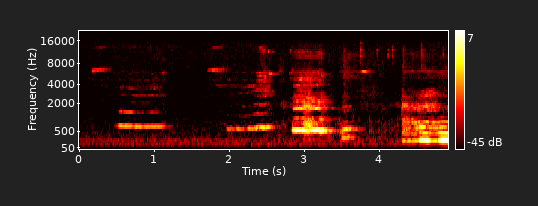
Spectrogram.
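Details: A pet dog indoors, vocalising as she does every night while the TV is on: thin whistled whines, long drawn tones, then louder harmonic squeaky yelps near the end, with a low steady room hum.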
